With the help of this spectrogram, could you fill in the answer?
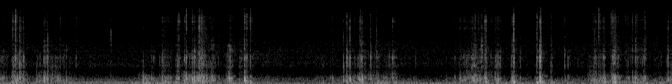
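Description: Long fingernails scratch and tap the front panel of a black basket-weave faux leather handbag lying on a table. The result is a soft, dry patter of quick scratches and light taps, mostly low in tone with brief brighter flicks, coming in uneven bursts.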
